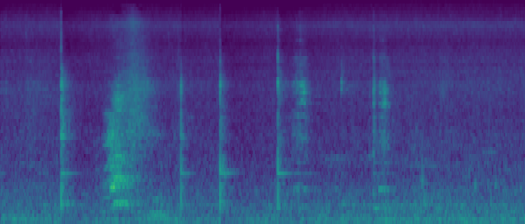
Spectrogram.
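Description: Piyaji (lentil-and-onion fritters) sizzling as they deep-fry in hot oil, while a slotted spatula stirs them and knocks against the pan several times.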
